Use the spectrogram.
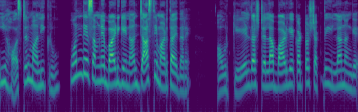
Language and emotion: Kannada, sad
